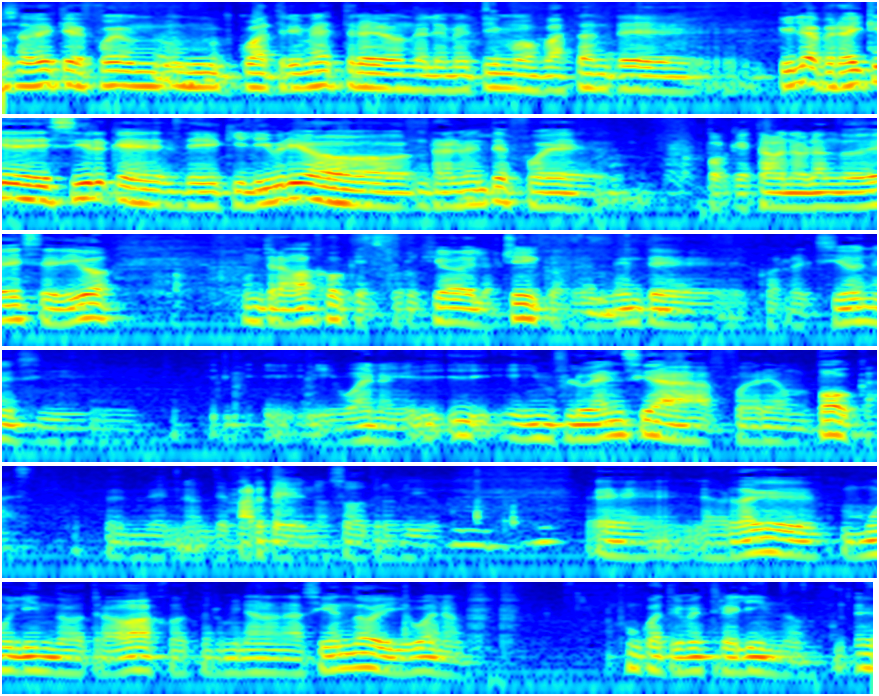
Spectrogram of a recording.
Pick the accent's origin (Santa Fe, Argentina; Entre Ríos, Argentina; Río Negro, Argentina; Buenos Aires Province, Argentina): Río Negro, Argentina; El Bolsón; also born or lived in Buenos Aires; Sí, en realidad en Bolsón estoy hace poco tiempo, relativamente, digamos. O sea, yo soy de Bolsón, pero de alguna manera me fui a trabajar, a estudiar a Buenos Aires y volví el año pasado.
